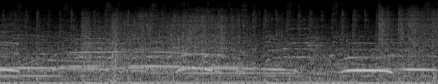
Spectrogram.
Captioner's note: crowd cheering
